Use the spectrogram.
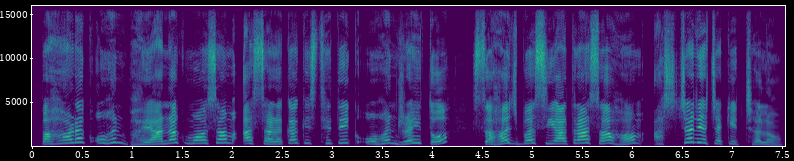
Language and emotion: Maithili, surprised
